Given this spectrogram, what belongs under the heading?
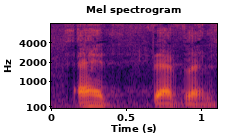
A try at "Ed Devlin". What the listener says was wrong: No, you're strangling it here. Ed Devlin! Hear the difference?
